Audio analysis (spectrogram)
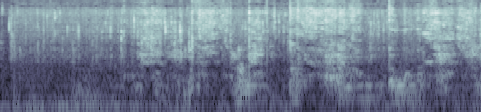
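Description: Garlic cloves and spices fry in oil in a pan for a tangy greens pickle, with a steady loud sizzle, repeated stirring scrapes and a few light utensil clinks throughout.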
